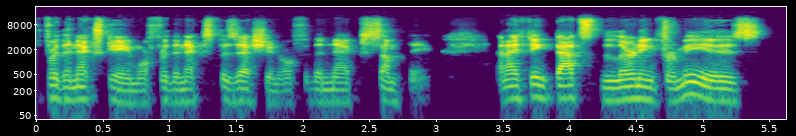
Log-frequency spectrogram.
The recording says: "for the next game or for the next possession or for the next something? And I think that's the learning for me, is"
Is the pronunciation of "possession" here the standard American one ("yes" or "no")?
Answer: yes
